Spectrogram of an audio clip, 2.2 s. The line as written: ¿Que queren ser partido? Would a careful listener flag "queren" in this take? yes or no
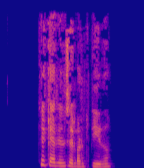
no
